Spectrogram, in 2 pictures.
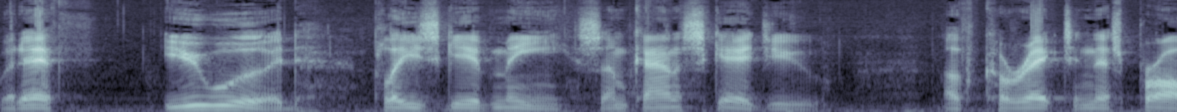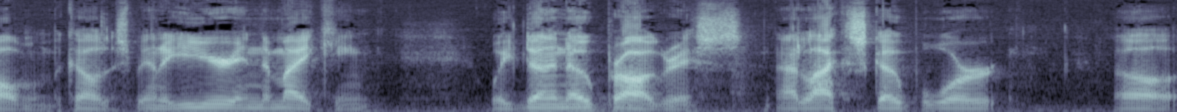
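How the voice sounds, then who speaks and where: With a Southern US accent, a man speaks fairly slowly in a very deep, low voice whose tone is bright and sharp, with ordinary pitch variation. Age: 70s. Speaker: resident addressing the commission. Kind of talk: public comment.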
